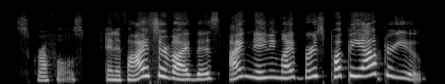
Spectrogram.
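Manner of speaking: loud, scrappy but lovable golden retriever voice. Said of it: "a scrappy but lovable golden retriever".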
